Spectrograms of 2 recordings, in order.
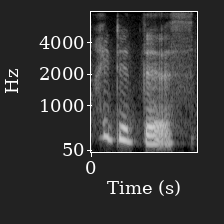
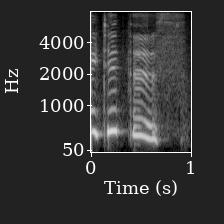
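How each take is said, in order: First: Said in the usual way. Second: Much higher, delighted squeal; thrilled squeal. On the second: Real, not acted. Showing viewers her finished print, high delighted squeal. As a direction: squeal it out, proud and giddy.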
